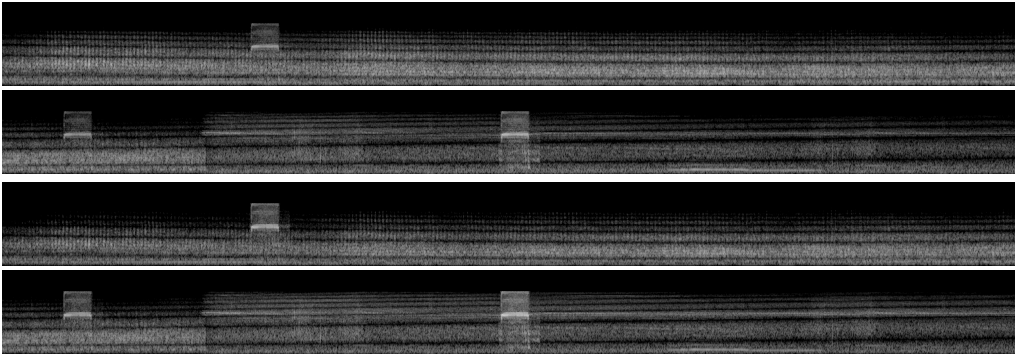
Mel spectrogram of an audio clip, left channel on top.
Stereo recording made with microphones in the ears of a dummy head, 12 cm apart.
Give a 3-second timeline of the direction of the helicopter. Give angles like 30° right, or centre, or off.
50° left, 30° left, 10° left, 10° right, 30° right, 40° right, 50° right.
